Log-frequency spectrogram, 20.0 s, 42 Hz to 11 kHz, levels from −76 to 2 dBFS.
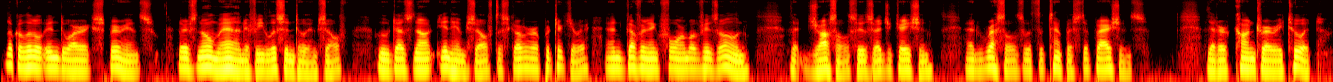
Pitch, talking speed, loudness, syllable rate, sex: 100 Hz, 135 wpm, -19 LUFS, 4.3 syllables/s, male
